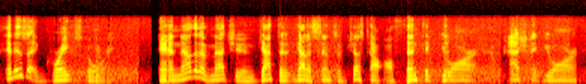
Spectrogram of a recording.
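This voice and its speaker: Brief: hoarse male radio host, rambling and relaxed, dull lo-fi sound with faint hiss. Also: mid-range voice. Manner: relaxed, rambling, self-correcting. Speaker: radio talk show host. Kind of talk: casual interview.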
